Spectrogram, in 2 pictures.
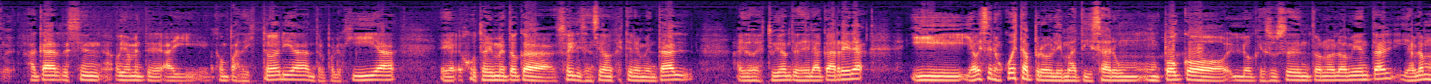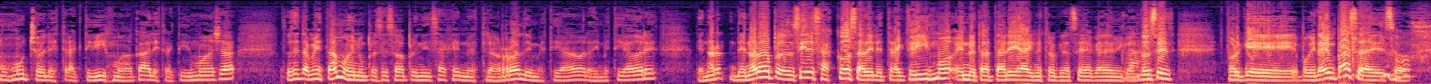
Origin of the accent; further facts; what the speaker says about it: Comodoro Rivadavia, Chubut, Argentina; La mayoría somos de Comodoro, ya conocen, territorio marcado por el extractivismo petrolero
